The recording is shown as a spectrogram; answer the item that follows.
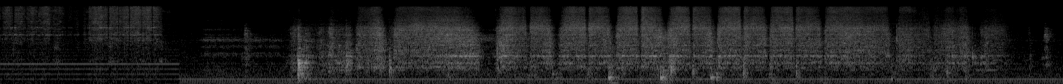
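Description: A cloth rag rubbing back and forth along a wooden quilt rack, buffing in paste wax. It is a dry scrubbing sound that gets louder about three seconds in, where a sharp knock also sounds.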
